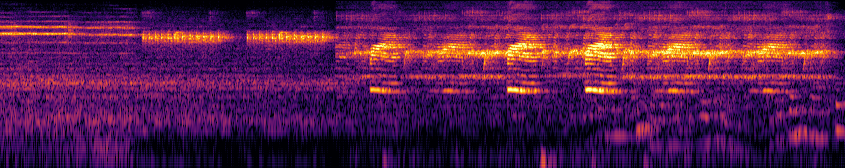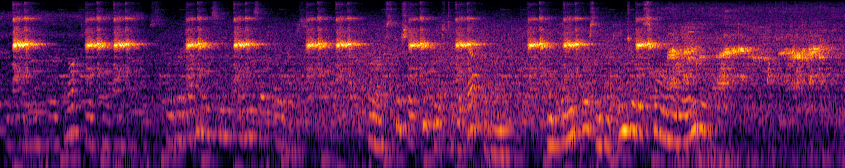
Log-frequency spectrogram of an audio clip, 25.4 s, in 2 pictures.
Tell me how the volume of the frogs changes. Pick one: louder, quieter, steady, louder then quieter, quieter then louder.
louder then quieter.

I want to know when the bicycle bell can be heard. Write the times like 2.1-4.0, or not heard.
not heard.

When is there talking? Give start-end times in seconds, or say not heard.
8.8-17.3, 18.1-23.4.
